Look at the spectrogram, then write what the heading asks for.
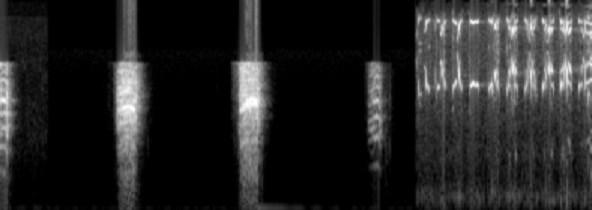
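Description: Birds calling: three loud, short, harsh calls about a second and a half apart, then a brief pitched call and a fast run of high chirps near the end.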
